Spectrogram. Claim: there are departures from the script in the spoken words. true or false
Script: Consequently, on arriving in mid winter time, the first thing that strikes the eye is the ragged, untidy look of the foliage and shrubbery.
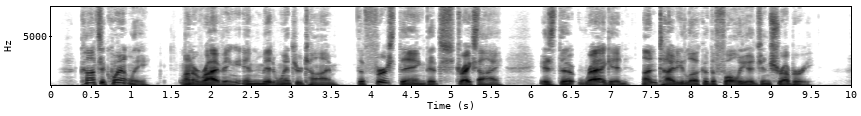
true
